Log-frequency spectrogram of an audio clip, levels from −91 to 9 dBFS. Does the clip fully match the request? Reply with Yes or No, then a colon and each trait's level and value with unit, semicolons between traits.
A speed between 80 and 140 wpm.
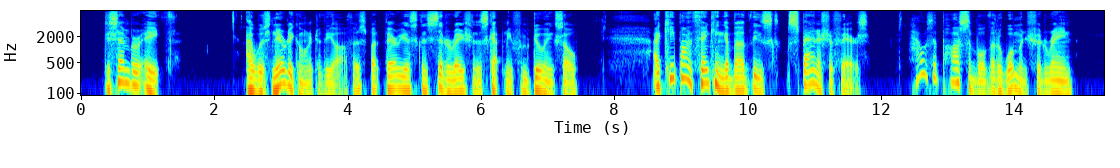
Yes: slow, 135 wpm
